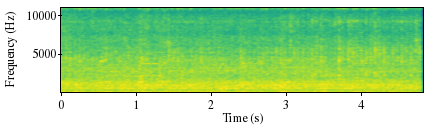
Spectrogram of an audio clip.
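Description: Small amusement-park train running along its track, heard from the caboose: a steady low rumble of the cars and wheels rolling on the rails.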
